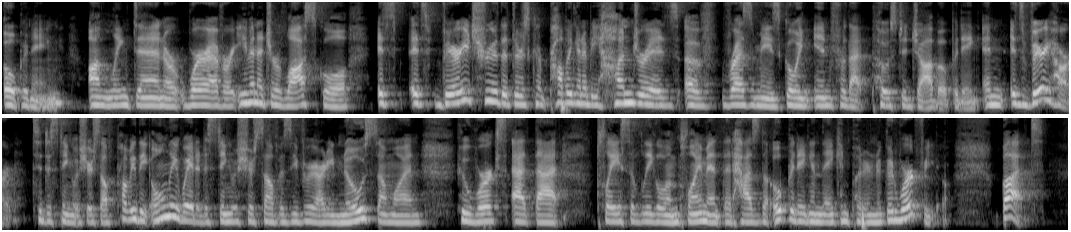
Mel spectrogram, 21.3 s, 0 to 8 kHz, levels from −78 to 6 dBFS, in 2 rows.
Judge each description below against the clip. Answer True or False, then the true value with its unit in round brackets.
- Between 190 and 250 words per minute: True (205 wpm)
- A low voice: False (165 Hz)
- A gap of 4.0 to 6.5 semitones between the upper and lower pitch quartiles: False (3.5 semitones)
